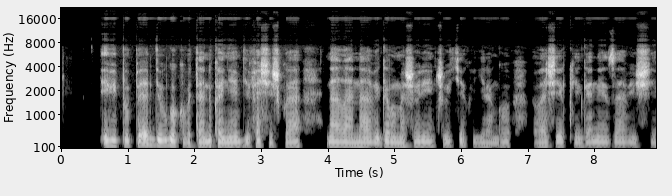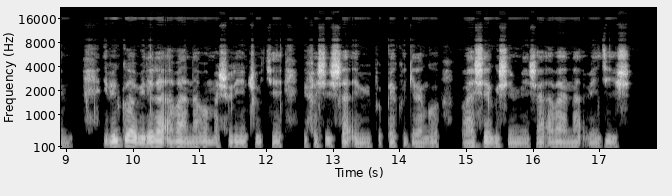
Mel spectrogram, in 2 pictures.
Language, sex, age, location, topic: Kinyarwanda, female, 18-24, Nyagatare, education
